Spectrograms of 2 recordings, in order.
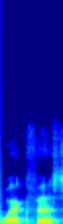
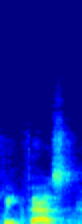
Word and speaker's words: Wekfest: I pronounced it wrong it's not weckfest it's week Fest so if you guys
